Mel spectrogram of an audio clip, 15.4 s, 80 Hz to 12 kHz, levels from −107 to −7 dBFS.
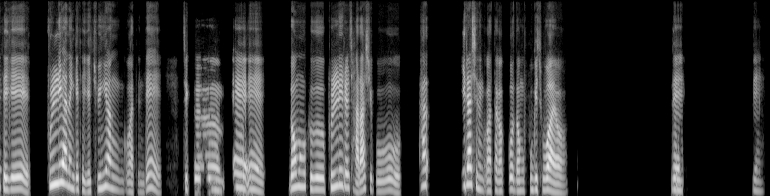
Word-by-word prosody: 되게 200 -4 +2 0.3
분리하는 285 -3 +7
게 200 -1 -2
되게 165 -4 -6
중요한 210 -4 -2
것 160 - -19
같은데 160 +4 -5 0.4
지금 190 0 -3 0.7
예예 200 -7 +1 0.5
너무 240 +2 +2
그 195 -1 +1
분리를 240 0 +2
잘하시고 170 -3 -1 0.4
하 260 +3 +1 0.7
일하시는 260 -6 +3
것 - - -18
같아 175 +1 -3
갖고 170 +4 -4
너무 170 0 -4
보기 195 0 -3
좋아요. 155 -8 +3 2.1
네. 185 -2 -3 1.3
네. 175 -3 -15
195 Hz, 190 characters per minute, -26 LUFS, 170-225 Hz, 2.1 s, 분리하는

